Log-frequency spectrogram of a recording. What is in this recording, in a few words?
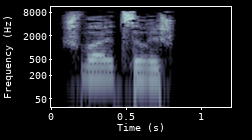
"schweizerisch", German; adjectives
